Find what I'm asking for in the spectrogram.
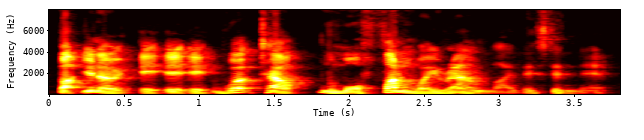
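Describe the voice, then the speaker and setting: A British man with a bright, forceful voice at a middle pitch. He hosts as game master, chatting casually through a tabletop session recap and breaking into animated asides. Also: moderate pace. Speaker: game master, host of a tabletop RPG vidcast.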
